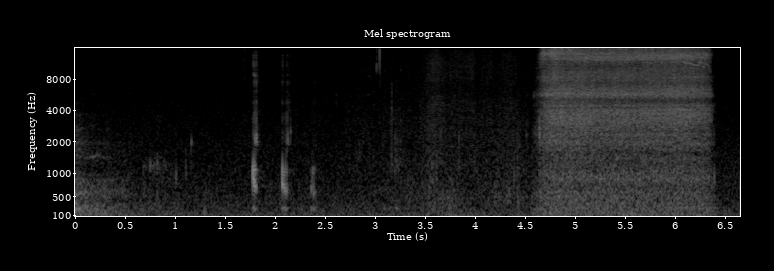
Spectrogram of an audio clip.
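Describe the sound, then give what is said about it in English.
A few quick soft clicks and clinks, then a loud, airy slurp lasting under two seconds as someone takes a first sip of hot coffee, with no talking. “first sip.”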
